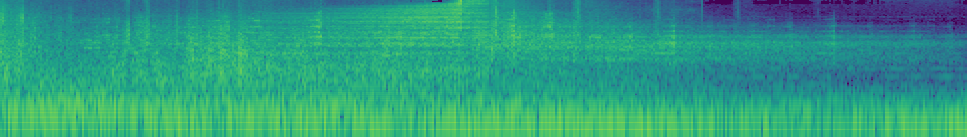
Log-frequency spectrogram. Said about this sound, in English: Oh, the Big Bang. We heard that this morning.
